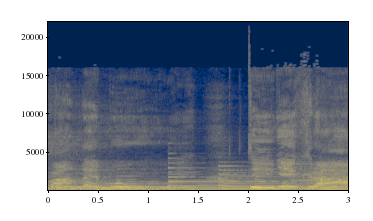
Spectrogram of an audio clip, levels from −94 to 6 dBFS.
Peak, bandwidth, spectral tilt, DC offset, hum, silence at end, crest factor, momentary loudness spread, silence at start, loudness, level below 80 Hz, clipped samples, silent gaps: -2 dBFS; 17.5 kHz; -5 dB/octave; under 0.1%; none; 0 s; 16 dB; 8 LU; 0 s; -19 LUFS; -50 dBFS; under 0.1%; none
